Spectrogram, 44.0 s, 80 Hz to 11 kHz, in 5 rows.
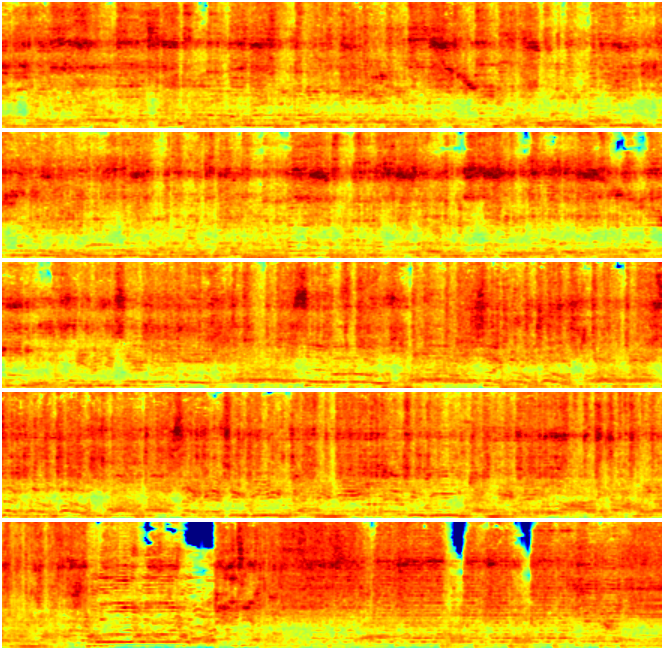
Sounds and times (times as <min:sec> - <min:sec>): Exciting music: 0:00.0 - 0:37.0.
